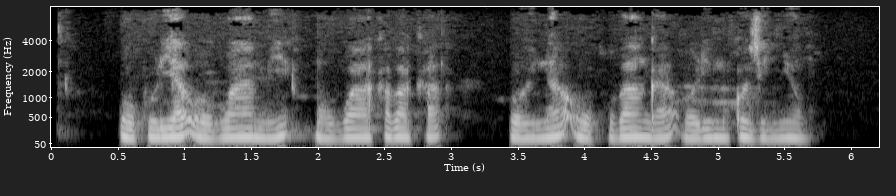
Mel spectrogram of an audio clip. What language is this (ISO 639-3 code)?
lug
